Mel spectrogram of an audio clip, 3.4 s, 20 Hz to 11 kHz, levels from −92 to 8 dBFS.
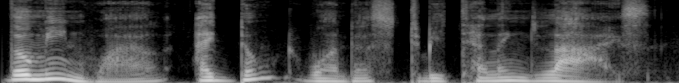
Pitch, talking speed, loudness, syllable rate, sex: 120 Hz, 175 wpm, -20 LUFS, 4.4 syllables/s, male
